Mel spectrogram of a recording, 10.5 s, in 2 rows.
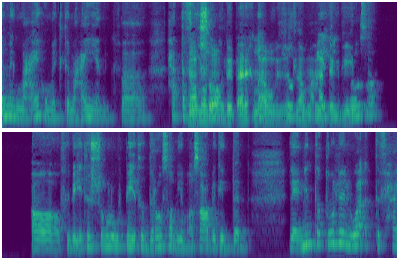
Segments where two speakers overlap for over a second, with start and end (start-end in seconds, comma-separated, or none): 2.5-4.8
